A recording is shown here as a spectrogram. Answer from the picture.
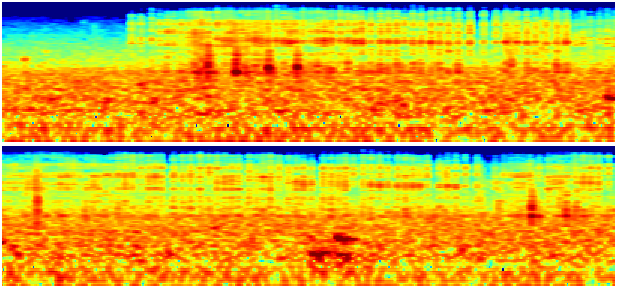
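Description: Fishing reel being cranked as an angler reels in a snagged paddlefish: a steady fine rattling whirr that sets in about a second in, with a few sharper clicks.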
